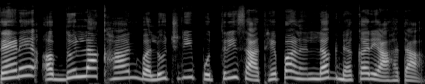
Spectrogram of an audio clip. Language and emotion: Gujarati, neutral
